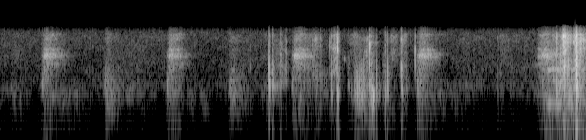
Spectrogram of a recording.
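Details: Lara, an American Staffordshire Terrier, gives spaced, short, nasal whining yelps indoors, then a quicker cluster of throaty grumbles ending in a louder, harsh outburst.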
